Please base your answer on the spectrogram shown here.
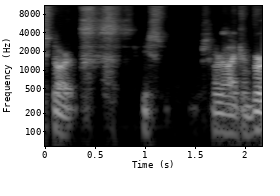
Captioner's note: sniffs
